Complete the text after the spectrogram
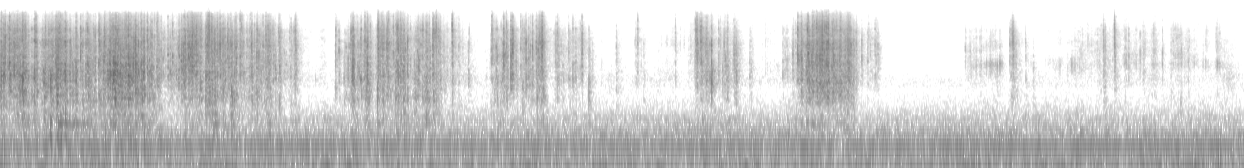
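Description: Paper packaging crinkles and rustles as it is handled and unfolded.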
